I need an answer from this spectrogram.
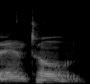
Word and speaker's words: Anton: And yet, if you go speak with someone from my family, they'll pronounce it Anton. And it's really interesting. It's not phonetically, or there was a word, there was a letter that was dropped, and all of this sort of stuff.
